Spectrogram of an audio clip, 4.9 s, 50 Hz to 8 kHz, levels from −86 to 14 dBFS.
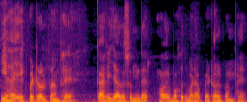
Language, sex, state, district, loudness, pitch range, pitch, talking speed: Hindi, male, Chhattisgarh, Sukma, -17 LUFS, 140-175 Hz, 155 Hz, 170 wpm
